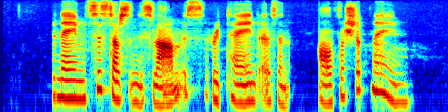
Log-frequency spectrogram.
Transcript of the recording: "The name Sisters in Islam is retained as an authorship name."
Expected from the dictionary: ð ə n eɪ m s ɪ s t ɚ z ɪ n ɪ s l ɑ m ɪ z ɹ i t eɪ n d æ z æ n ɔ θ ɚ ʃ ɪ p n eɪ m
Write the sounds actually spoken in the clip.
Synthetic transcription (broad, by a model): ð ə n eɪ m s ɪ s t ɚ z ɪ n ɪ s l ɑ m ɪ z ɹ i t eɪ n d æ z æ n ɔ θ ɚ ʃ ɪ p n eɪ m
